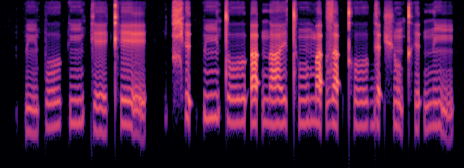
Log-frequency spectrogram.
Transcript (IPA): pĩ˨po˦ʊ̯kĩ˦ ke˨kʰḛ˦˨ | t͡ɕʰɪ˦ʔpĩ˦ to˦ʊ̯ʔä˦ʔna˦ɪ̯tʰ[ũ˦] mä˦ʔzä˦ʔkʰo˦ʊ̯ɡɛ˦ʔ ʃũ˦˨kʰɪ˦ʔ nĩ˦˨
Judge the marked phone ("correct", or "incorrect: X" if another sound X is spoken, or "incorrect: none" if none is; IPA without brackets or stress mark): correct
